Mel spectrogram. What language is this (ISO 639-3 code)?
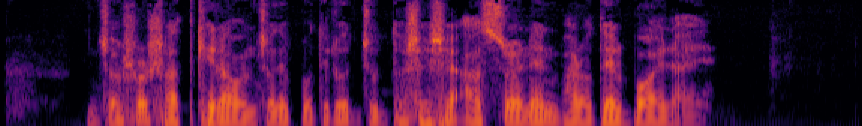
ben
